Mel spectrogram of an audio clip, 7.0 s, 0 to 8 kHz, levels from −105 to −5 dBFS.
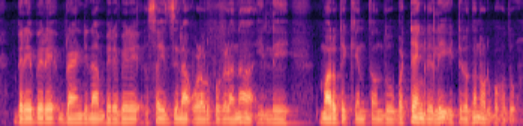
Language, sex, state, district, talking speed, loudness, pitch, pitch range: Kannada, male, Karnataka, Dakshina Kannada, 135 wpm, -26 LUFS, 100 Hz, 95-100 Hz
